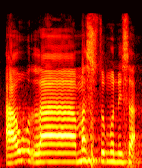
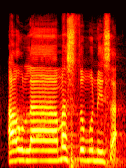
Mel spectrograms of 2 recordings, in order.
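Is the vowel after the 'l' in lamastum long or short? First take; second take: long; long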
